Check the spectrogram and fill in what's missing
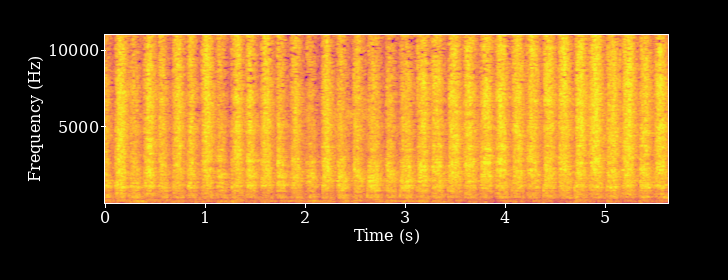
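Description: A chisel being sharpened on a Harbor Freight diamond sharpening block. Steady, fast back-and-forth scraping strokes follow each other close up in an even rhythm, with no talking.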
